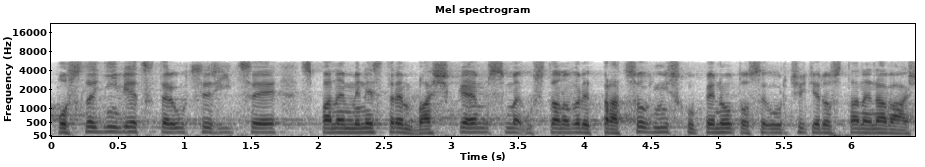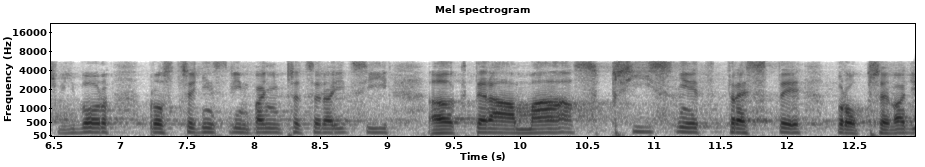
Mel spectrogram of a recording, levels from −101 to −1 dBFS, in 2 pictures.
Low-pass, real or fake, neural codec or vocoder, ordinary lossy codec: 5.4 kHz; fake; vocoder, 44.1 kHz, 128 mel bands, Pupu-Vocoder; MP3, 48 kbps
